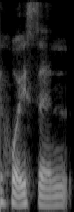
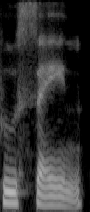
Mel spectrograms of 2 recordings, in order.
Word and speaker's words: hoisin: laugh when you say hoisin that's a sauce we use on duck it's pronounced hussein oh i know it's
